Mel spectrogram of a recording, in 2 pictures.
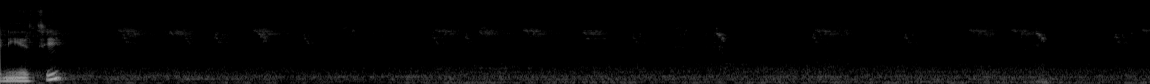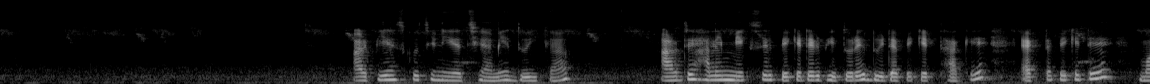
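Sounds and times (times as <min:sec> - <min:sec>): small bird chirping: 0:01.1 - 0:13.9, 0:14.5 - 0:19.5, 0:21.4 - 0:23.0.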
